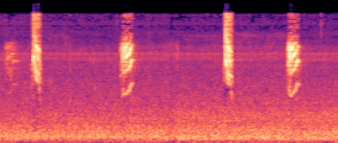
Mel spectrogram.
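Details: High, sharp chirps from a female yellow-bellied seedeater, heard four times at uneven gaps of one to one and a half seconds, each a short bright note dropping at its tail; calling intended to stimulate male song, with soft low hum behind.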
